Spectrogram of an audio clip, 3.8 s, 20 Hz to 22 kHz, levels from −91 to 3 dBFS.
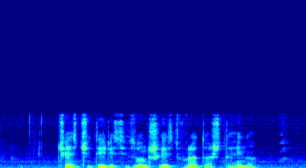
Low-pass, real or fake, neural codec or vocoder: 7.2 kHz; real; none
